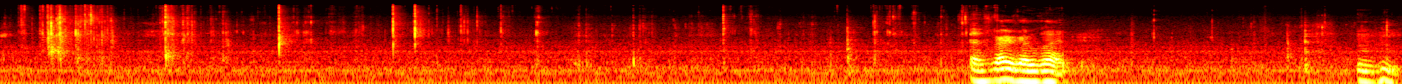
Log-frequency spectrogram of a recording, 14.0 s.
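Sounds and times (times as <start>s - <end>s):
person chewing close to microphone: 0.0s - 9.7s.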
